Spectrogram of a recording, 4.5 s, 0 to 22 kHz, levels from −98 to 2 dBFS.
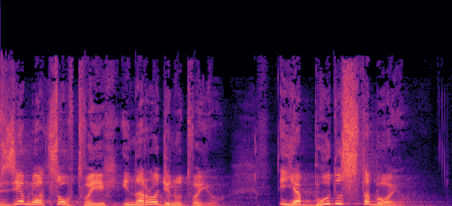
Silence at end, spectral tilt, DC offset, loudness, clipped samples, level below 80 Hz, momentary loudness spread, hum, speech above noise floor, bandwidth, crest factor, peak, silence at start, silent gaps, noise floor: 0.45 s; -3.5 dB/octave; under 0.1%; -23 LUFS; under 0.1%; -66 dBFS; 9 LU; none; 28 dB; 16.5 kHz; 20 dB; -6 dBFS; 0 s; none; -51 dBFS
